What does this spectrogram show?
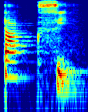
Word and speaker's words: táxi: de c&s por exemplo da palavra taxi temos quatro letras e 5 fonemas porque a letra x representa esse som de cs né táxi igualmente temos maximizar 9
